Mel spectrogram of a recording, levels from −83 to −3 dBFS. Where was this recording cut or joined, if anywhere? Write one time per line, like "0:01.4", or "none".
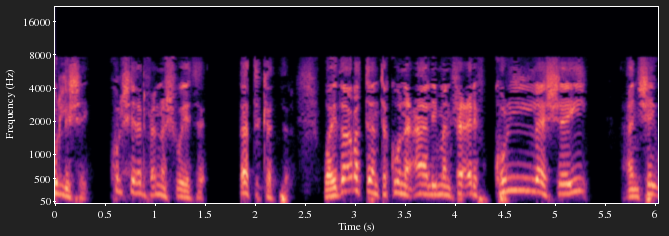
none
